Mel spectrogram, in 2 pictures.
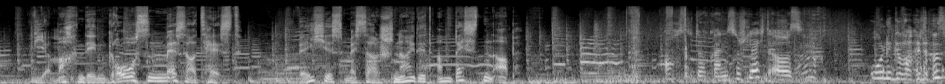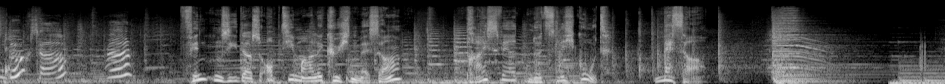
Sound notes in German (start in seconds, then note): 9.3 Lachen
